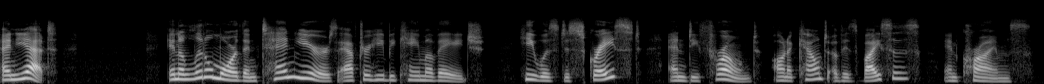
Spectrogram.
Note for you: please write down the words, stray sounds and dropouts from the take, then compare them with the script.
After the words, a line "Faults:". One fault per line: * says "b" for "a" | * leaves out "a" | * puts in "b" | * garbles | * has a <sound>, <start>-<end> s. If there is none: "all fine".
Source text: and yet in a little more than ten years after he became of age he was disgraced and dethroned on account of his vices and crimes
and yet in a little more than ten years after he became of age he was disgraced and dethroned on account of his vices and crimes
Faults:
all fine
